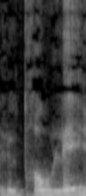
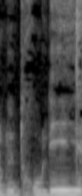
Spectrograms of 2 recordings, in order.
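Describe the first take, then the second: First: Trolley à la méridionale, voyelle ouverte; trolley southern style. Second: Said in the usual way. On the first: Shown as a demonstration. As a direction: give trolley a southern French twist. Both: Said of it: "moi avec mon accent du midi".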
